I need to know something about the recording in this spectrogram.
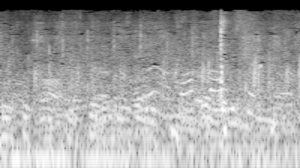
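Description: Several people talking at once, overlapping voices over a low steady hum.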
